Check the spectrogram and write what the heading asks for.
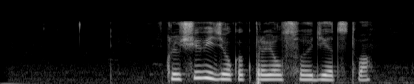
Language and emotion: Russian, neutral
